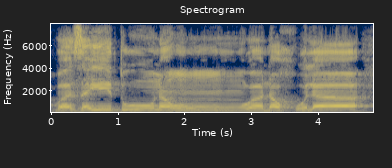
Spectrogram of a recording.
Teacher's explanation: دیکھیے تنوین کے بعد واو آ رہا ہے، حروف یرملون میں سے یہاں پر ادغام ہوگا، غنہ کر کے پڑھیں گے. خا کو پر پڑھنا ہے اس لیے کہ خا حروف مستعلیہ میں سے ہے. لام پر جب ہم وقف کریں گے تو یہاں پر بھی وقف بالابدال ہوگا. · الف مدہ کے بعد حمزہ اسی کلمے میں آنے کی وجہ سے یہاں پر مد متصل ہوگا اور قاف کو پر پڑھا جائے گا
